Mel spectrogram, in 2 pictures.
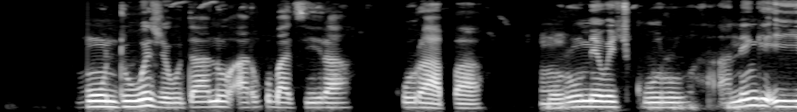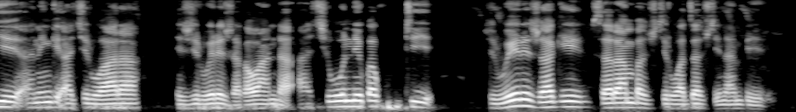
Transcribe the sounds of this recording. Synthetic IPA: muntuwe̞ʐe̞utano̞ʔaɾikuɓat͡siɾa | kuɾapa | muɾume̞we̞t͡ʃi̥kuːruane̞ŋɡe̞ije̞a̰ne̞ŋɡe̞at͡ʃirwaɾa | neʐirwe̞ɾe̞ʐakawanda̰ʔat͡ʃio̞ne̞kwakuti | ʐ̥irwe̞ɾe̞ʐak̬e̞ʐisaɾambaʐit͡ʃirwad͡zaʐit͡ʃenambeːri

